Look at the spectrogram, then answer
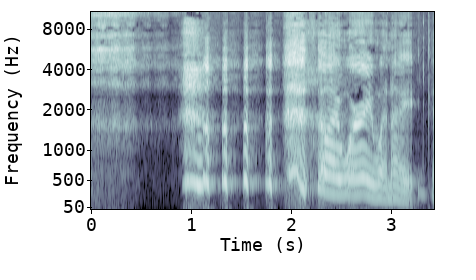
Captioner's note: laughing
